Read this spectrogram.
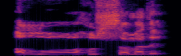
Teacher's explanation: وقف کی وجہ سے دال پر واضح قلقلہ ہوگا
